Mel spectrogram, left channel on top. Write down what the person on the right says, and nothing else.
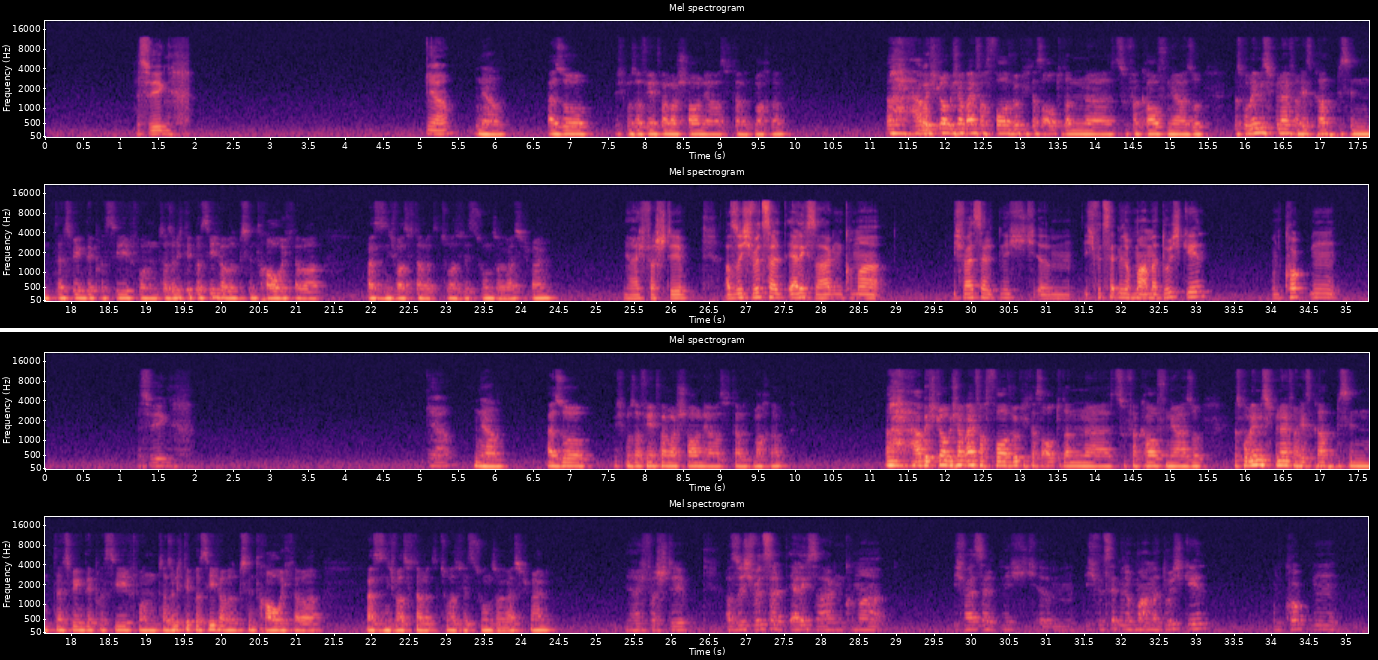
Ja, also ich muss auf jeden Fall mal schauen, ja, was ich damit mache. Ah,
Aber ich glaube, ich habe einfach vor, wirklich das Auto dann äh, zu verkaufen. Ja, also das Problem ist, ich bin einfach jetzt gerade ein bisschen deswegen depressiv und also nicht depressiv, aber so ein bisschen traurig. Aber ich weiß jetzt nicht, was ich damit, was ich jetzt tun soll. Weißt du, ich meine,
